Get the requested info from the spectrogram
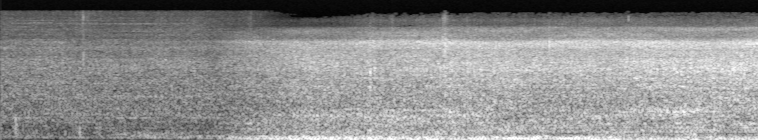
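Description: Diesel engine of a Freightliner semi tractor, heard close up as the truck moves off across the lot; the low rumble grows much louder about two seconds in and then holds steady.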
